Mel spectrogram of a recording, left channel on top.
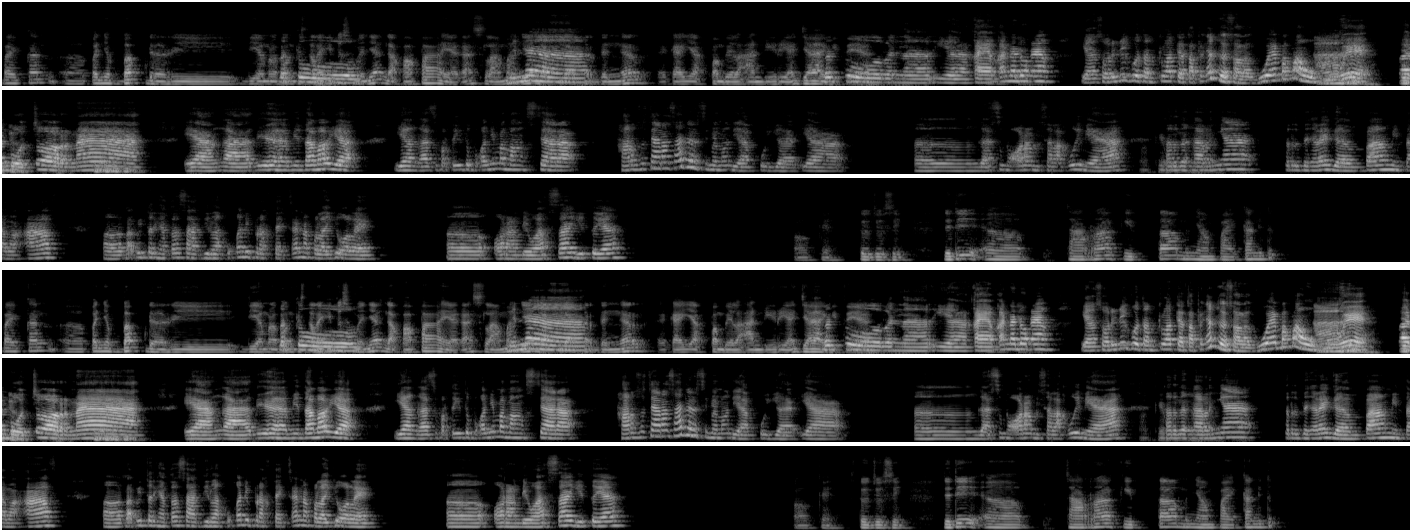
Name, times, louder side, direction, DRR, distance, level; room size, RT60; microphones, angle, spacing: voice 1, 0.0-8.7 9.8-10.3 13.1-13.7 14.0-14.3 15.0-15.3 25.6-26.2 36.1-38.4 38.8-40.9, right 1 dB, 35° right, 0.4 m, -33 dB
voice 2, 2.8-3.6 5.0-5.9 8.2-10.5 10.8-13.6 14.0-15.4 15.9-17.6 18.0-19.8 20.2-22.5 23.2-25.3 25.7-26.6 26.9-28.7 29.2-31.8 32.6-34.3, right 3 dB, 90° right, 0.7 m, -25 dB
2.4 x 2.1 x 3.5 m
head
